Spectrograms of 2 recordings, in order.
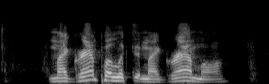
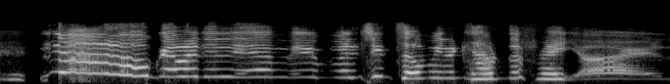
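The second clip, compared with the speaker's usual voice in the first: mock crying; 11 semitones higher, slower than usual. Child self crying to grandpa.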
